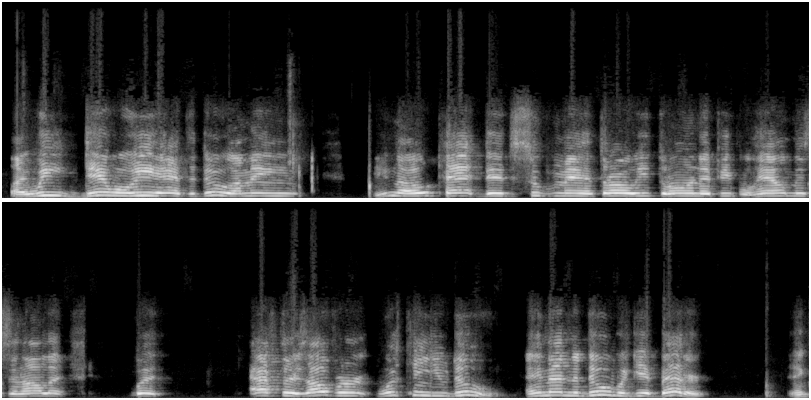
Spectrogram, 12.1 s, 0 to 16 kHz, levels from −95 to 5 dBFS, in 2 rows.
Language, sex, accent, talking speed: English, male, American, 205 wpm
